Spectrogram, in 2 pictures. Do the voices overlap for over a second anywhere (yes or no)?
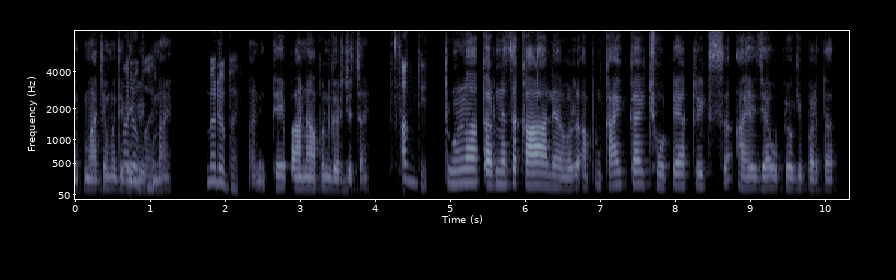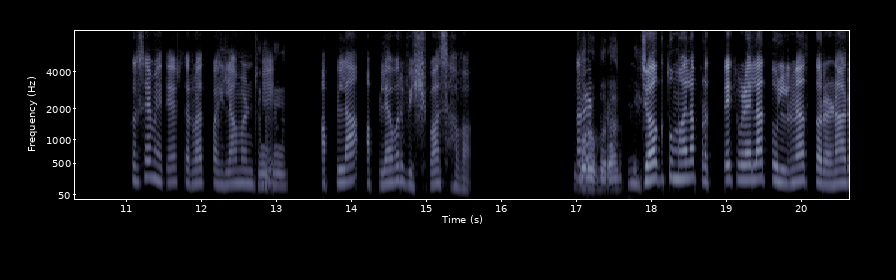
no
